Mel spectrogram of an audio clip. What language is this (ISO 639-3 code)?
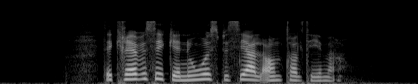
nor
